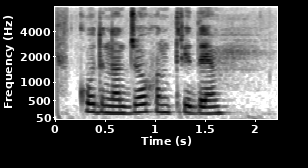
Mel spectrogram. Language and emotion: Russian, neutral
